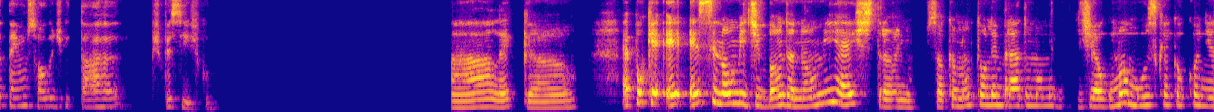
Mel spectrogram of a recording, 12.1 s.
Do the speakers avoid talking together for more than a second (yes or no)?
yes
